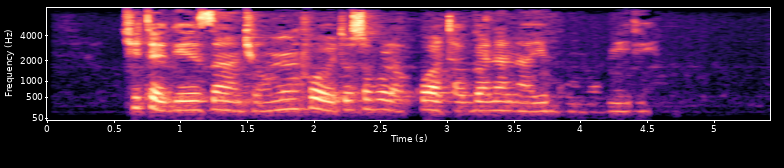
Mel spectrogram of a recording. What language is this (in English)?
Ganda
